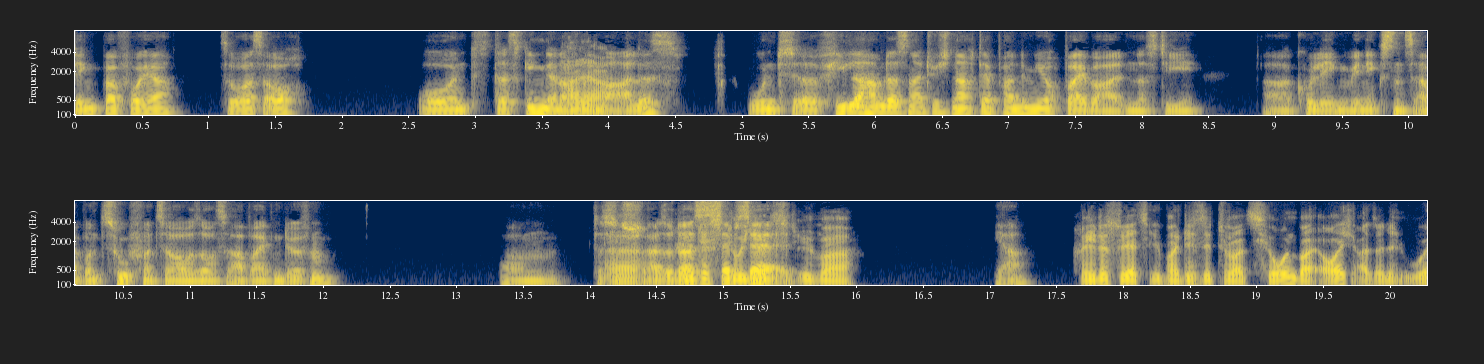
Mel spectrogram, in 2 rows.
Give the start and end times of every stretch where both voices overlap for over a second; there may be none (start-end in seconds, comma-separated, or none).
14.1-15.6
